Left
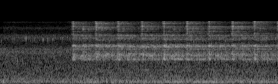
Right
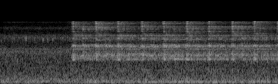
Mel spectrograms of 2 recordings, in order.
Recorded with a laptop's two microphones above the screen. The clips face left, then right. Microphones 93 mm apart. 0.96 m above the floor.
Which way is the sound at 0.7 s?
65° right (ahead or behind).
